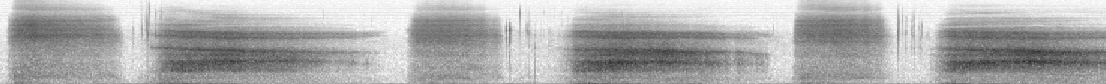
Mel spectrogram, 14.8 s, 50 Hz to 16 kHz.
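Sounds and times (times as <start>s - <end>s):
deep slow breathing in and out: 0.1s - 6.8s, 7.4s - 14.7s.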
